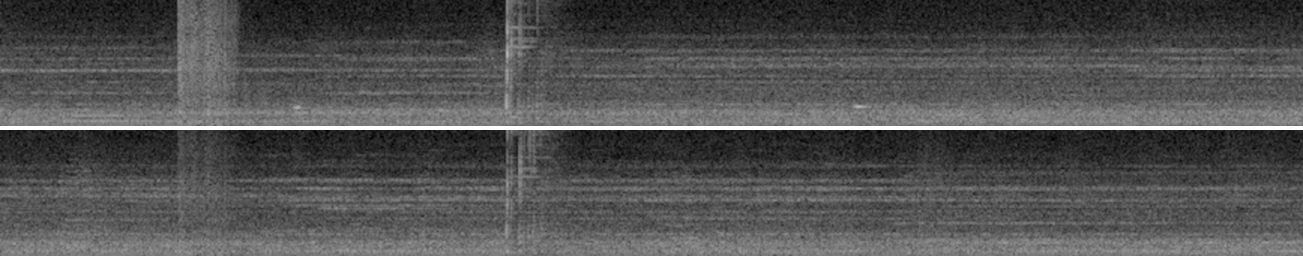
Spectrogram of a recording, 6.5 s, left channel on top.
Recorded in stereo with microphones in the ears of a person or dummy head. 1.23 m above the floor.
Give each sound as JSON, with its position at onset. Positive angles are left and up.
{"t": 0.9, "sound": "tearing paper", "side_deg": 45, "distance_m": 0.8}
{"t": 2.5, "sound": "breaking glass", "side_deg": 40, "distance_m": 9.0}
